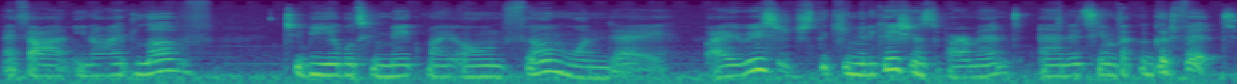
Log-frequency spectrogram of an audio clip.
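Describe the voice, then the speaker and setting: Somewhat breathy, a woman speaks at a medium pitch and a fairly quick pace with lively intonation. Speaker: college student vlogger. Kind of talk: personal vlog.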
